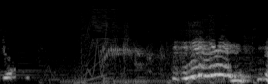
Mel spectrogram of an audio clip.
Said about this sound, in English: There's young goose.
